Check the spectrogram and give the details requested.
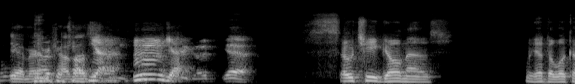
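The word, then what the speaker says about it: Xochitl: chavez that was her name yeah yeah yeah sochi gomez we had to look up how to pronounce it it's one of those names i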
